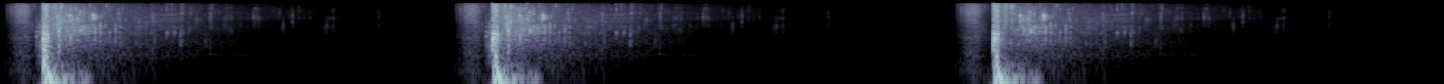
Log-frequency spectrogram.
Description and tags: The effect of a crushing hit to the head.
I ask you, if possible, to help this wonderful site (not me) stay afloat and develop further.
